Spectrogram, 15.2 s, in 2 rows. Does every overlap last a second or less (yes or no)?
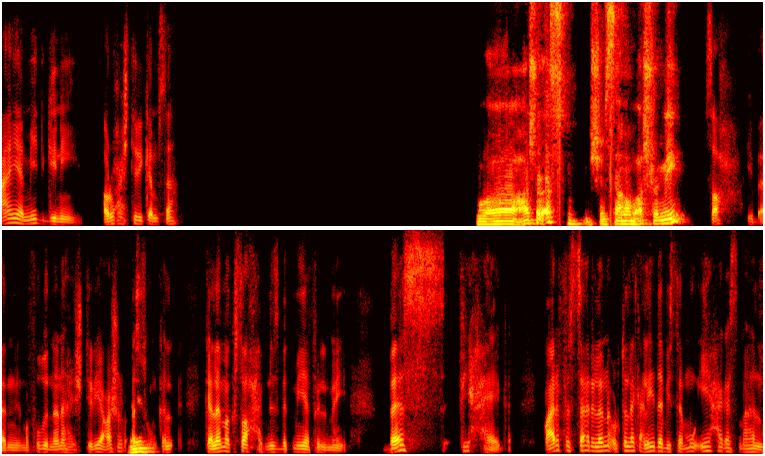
yes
